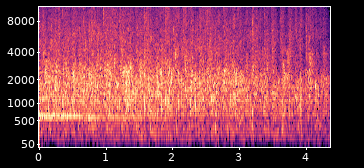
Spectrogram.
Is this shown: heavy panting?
no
